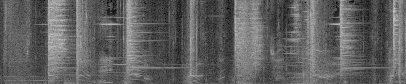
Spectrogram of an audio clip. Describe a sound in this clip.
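Metal blades clash and ring sharply again and again.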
